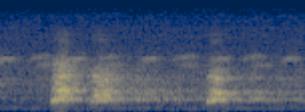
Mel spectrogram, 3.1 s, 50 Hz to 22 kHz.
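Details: Rex, a dog, barking in the night in Pyrga, recorded February 27, 2018: three hoarse barks, two close together and one after a pause, over a steady high chirring chorus.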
